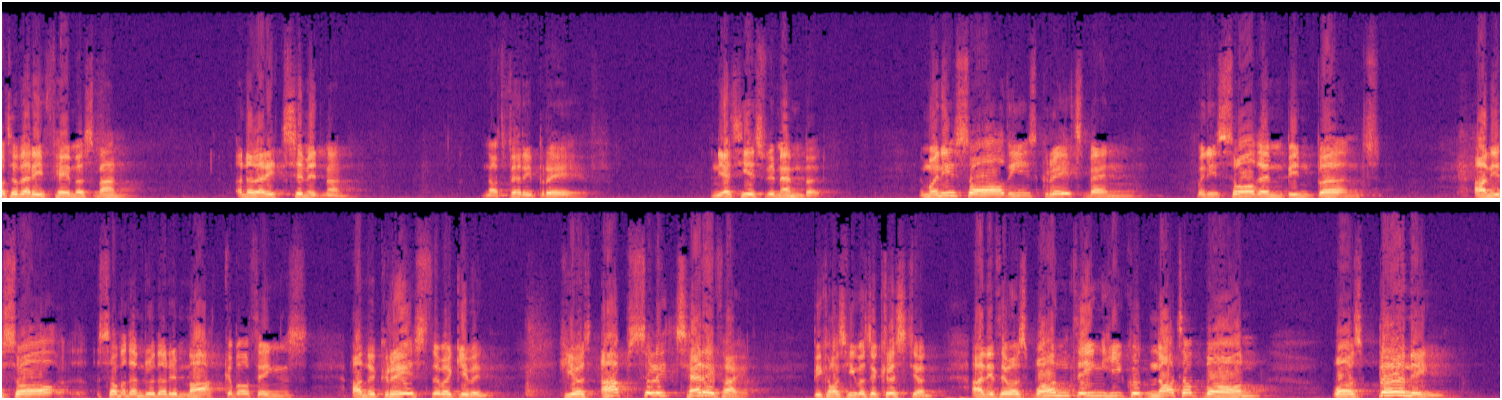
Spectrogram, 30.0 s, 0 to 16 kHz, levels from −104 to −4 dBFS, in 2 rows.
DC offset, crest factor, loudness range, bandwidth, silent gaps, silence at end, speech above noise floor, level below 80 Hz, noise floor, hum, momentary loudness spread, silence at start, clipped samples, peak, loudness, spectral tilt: under 0.1%; 16 dB; 5 LU; 15.5 kHz; none; 0.5 s; 36 dB; -48 dBFS; -52 dBFS; none; 14 LU; 0 s; under 0.1%; -2 dBFS; -16 LUFS; -4 dB/octave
